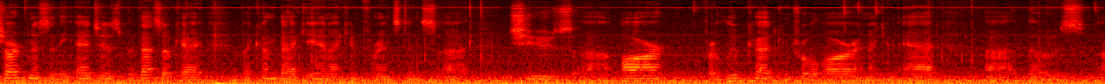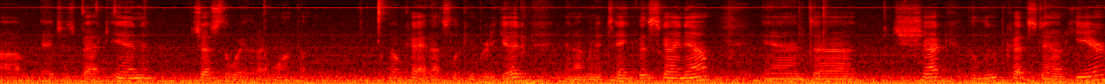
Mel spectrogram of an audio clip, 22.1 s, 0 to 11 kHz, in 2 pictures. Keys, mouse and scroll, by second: 0.1 shift+middle click, 2.0 Tab, 5.3 ctrl+r, 6.8 click, 8.4 click, 8.5 click, 8.6 click, 9.8 ctrl+r, 10.9 click, 11.8 click, 11.9 click, 12.1 click, 12.4 middle click, 13.6 middle click, 16.2 Tab, 16.7 scroll down 1, 19.2 shift+middle click, 20.4 scroll up 1.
